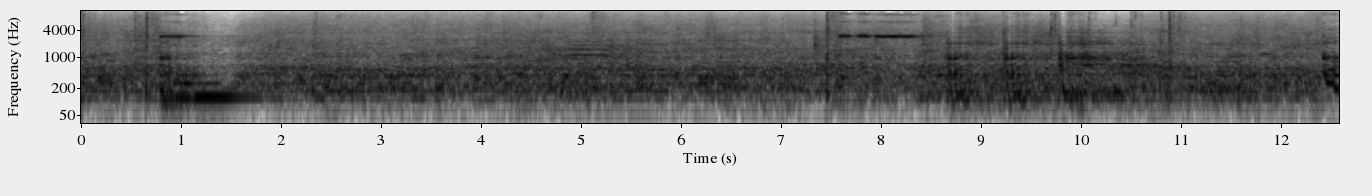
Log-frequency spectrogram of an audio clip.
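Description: Soft-tip darts striking an electronic dartboard, with short electronic tones from the machine, over a steady din of chatter and other dart machines in a busy hall.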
